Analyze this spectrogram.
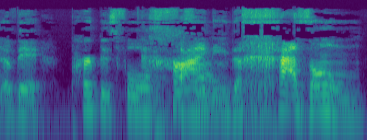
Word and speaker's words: Chazown: And you literally put a T before the O and said Chaztown.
